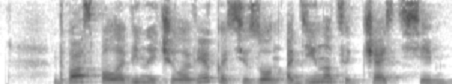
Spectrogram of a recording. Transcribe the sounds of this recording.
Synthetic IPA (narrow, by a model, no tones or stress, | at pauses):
d̪vaspəlˠɐvʲinəjt͡ɕɪlˠɐvʲe̞kəsʲɪzo̞nɐdʲinət̪sɨtʲt͡ɕæsʲtʲsʲemʲ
